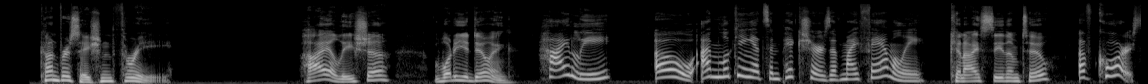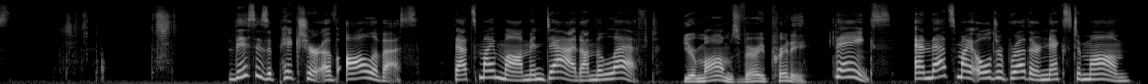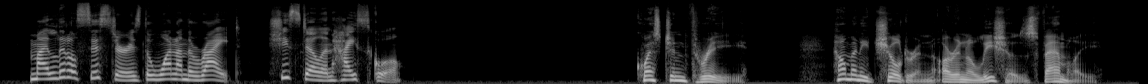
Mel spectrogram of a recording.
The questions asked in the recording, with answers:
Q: How many children are in Alicia's family?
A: So your parents had 3 children?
